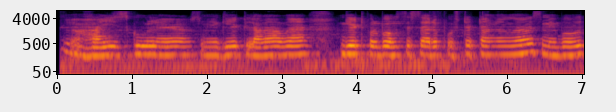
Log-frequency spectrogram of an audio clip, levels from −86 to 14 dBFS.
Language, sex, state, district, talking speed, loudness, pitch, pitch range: Hindi, female, Bihar, West Champaran, 170 wpm, -18 LUFS, 205 Hz, 200-215 Hz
